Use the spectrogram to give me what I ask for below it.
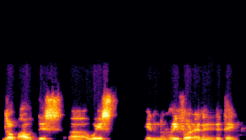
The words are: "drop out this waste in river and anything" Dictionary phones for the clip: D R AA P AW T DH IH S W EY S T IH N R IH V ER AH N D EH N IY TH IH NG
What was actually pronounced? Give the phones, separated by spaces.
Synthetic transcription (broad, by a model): D R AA P AW T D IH S W EY S T IH N R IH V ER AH N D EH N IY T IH NG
